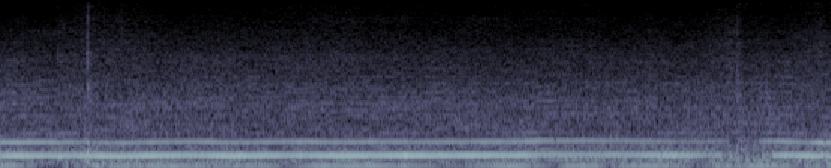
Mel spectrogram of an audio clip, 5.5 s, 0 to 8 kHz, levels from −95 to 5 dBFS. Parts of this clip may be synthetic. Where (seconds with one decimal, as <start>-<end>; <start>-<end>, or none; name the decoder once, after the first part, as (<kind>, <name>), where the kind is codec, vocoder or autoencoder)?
0.0-0.4 (codec, SNAC); 1.6-3.7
